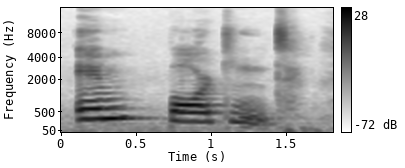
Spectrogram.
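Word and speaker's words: important: Simple सी बात को बोलने में पूरा खिलवाड़ हो जाता है उच्चारण के साथ। आपको ध्यान देना, इसको इस तरीके से बोलना है, इम्पॉर्टेंट।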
